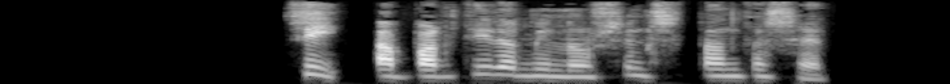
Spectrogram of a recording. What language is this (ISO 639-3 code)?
cat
